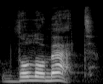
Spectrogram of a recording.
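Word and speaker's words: ظلمات: You might say zalam in Urdu or zulm, right? It's pronounced in some other languages, Turkish too. They might say zulm, right? But it's really dha, right?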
